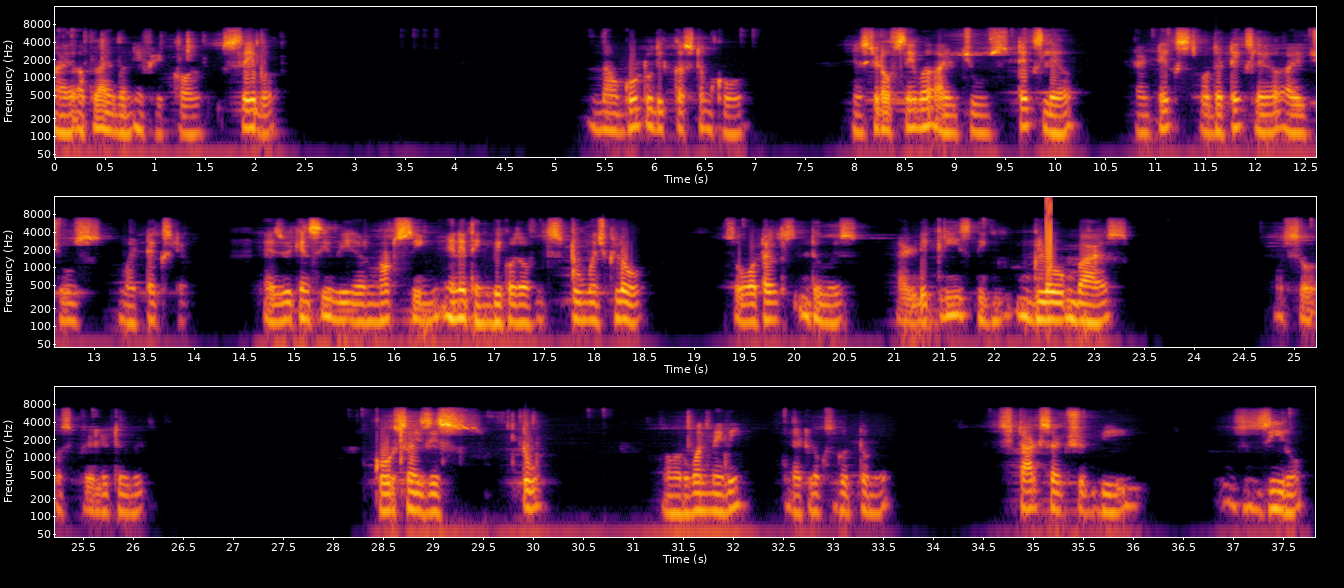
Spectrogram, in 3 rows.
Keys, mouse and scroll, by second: 0.6 ctrl+a, 1.0-2.7 typing, 3.6 click, 7.0 click, 19.6-28.3 drag, 30.0 Return, 30.7 click, 31.7 Return, 34.7-37.8 drag.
